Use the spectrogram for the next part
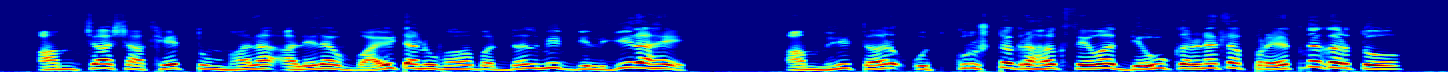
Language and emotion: Marathi, surprised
